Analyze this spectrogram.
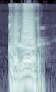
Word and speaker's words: color: Where in Spanish, both the O's are the same sound, O, color, and the syllable at the end is stressed, not the first, like in the word in English.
